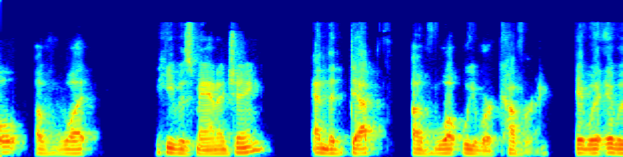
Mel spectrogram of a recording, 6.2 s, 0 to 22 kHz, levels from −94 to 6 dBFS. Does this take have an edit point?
no; 0 cuts

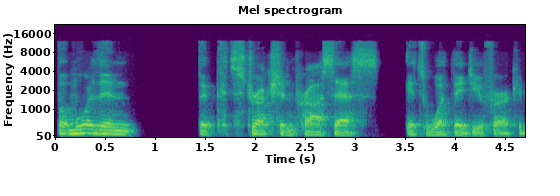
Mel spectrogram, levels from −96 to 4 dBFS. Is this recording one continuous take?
yes; 0 cuts

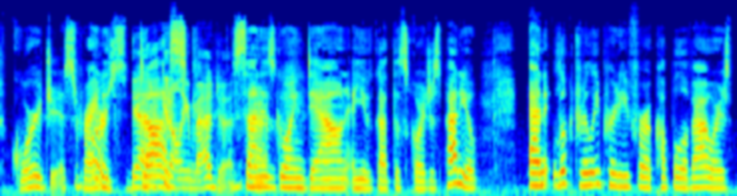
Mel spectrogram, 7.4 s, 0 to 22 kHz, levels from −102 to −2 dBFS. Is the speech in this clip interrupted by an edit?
no; 0 cuts

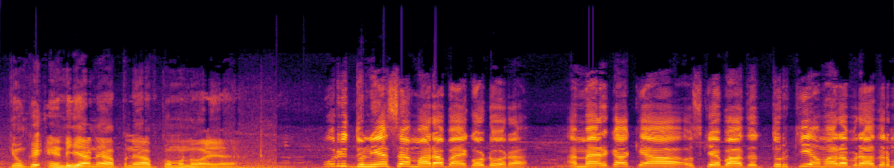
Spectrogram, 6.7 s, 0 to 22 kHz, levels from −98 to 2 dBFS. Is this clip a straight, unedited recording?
no; 1 cut; at 2.0 s

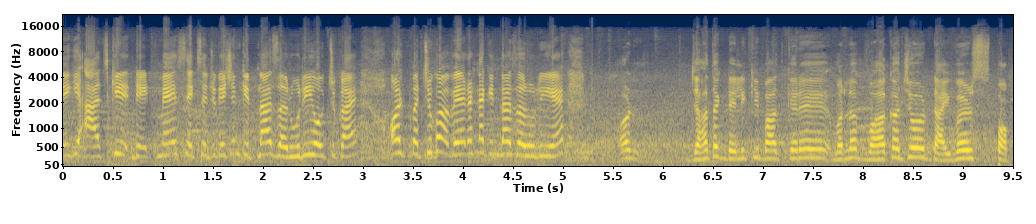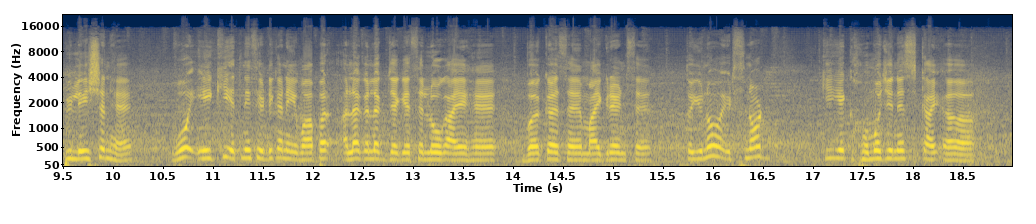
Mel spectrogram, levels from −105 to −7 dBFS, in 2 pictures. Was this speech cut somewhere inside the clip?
no; 0 cuts

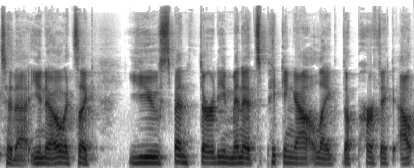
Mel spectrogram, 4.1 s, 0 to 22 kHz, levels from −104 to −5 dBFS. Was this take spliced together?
no; 0 cuts

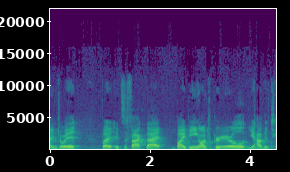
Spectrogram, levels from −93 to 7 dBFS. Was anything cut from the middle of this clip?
yes; 1 cut; at 2.4 s

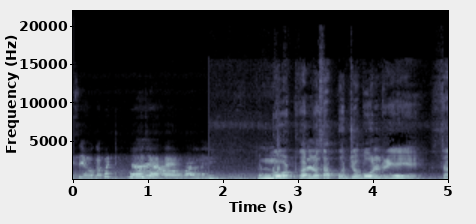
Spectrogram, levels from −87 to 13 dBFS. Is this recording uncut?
no; 1 cut; at 2.3 s

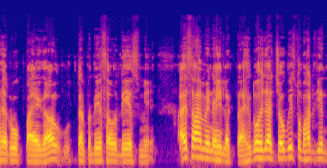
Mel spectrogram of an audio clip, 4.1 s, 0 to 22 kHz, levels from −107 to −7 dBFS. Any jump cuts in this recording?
no; 0 cuts

